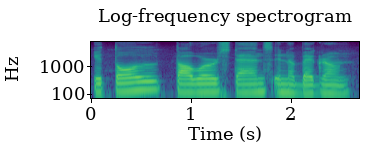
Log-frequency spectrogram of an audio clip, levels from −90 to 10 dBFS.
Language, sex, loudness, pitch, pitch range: English, male, -18 LUFS, 120 Hz, 115-125 Hz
